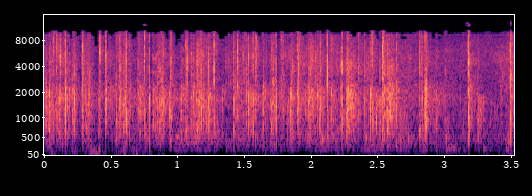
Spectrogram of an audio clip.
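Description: A crowd at the French boat fishing championship final applauds the 2013 runner-up, dense, sustained clapping from many hands, loud and close, filling the whole moment without speech.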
